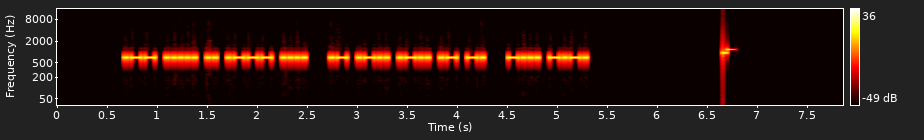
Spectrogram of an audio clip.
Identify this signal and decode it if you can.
Morse code, heard as a keyed tone, about 34 wpm, 700 Hz. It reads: W5IJH ALLAN BC
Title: K1USN SST QSO Practice - 35wpm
